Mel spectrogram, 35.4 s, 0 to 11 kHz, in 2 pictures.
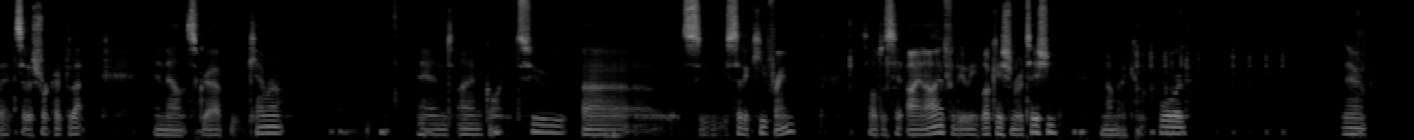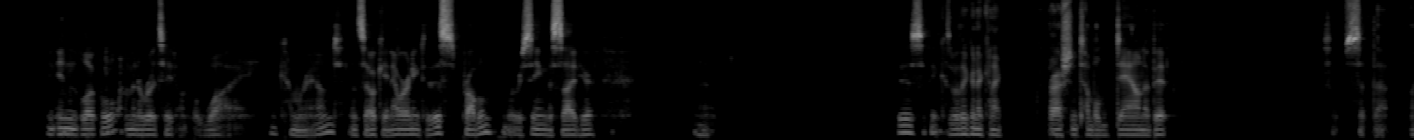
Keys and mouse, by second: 1.9 click, 10.4 i, 10.9 i, 14.1 Right, 14.3 Right, 14.4 Right, 14.7 Right, 14.9 Right, 15.1 Right, 15.3 Right, 15.5 Right, 15.7 Right, 15.9 Right, 16.9 r, 18.8 r, 26.6 r, 30.6 r.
